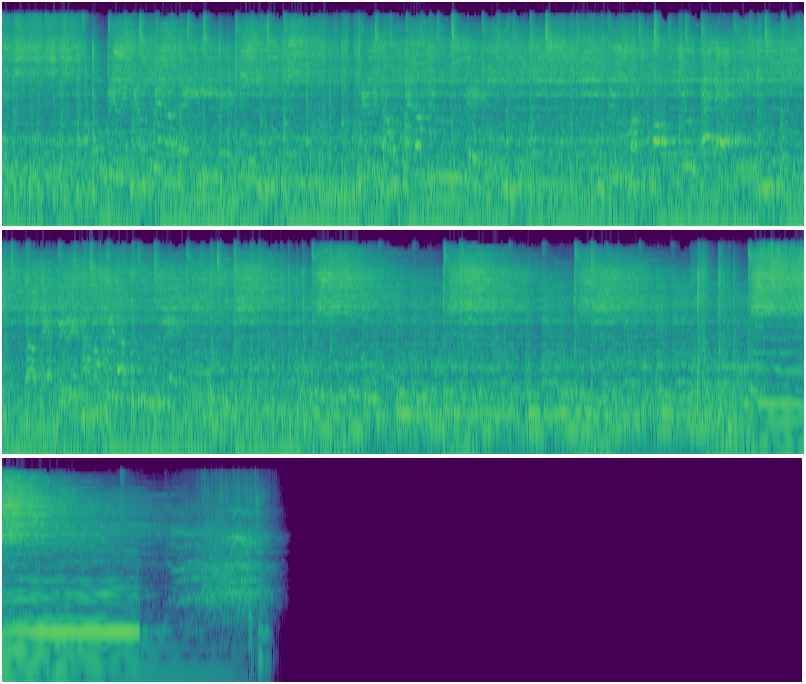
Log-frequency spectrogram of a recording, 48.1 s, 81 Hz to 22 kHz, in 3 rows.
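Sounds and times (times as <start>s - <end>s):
distorted electric guitar: 0.0s - 35.3s
bass guitar: 0.0s - 36.4s
pounding drum kit: 0.0s - 37.5s.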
